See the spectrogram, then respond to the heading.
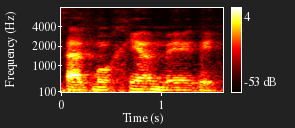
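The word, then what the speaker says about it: Agbonkhianmeghe: Camille asked me to pronounce my name for you, which I will do. My name is Agmochiamere.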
